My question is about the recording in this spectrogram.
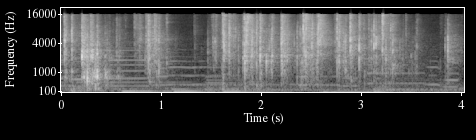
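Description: A plastic blind-box packet crinkling and tearing open in the hands, many quick crackles, over background music with a steady low tone.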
